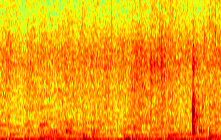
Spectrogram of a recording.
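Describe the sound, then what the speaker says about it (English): Hamburger meat sizzles loudly and steadily in a frying pan as a utensil stirs it, scraping and bumping now and then against the pan, close with no voices. "Just gotta mix that all up with my meat."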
